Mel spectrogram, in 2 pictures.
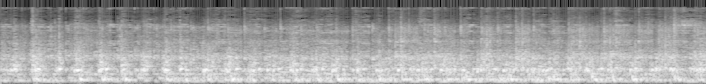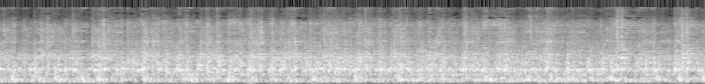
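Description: Fast, continuous drumming on chenda drums accompanying a Theyyam dance, a dense unbroken roll with no pause.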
